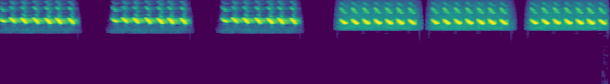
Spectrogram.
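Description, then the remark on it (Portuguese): A brown thornbill mimicking New Holland Honeyeater calls: six bright bursts of rapid, high chattering notes, the first three slightly different in pattern from the last three, with short pauses between. “Agora ouça o canto do acantisa imitando esse New Holland Honey Eater.”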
